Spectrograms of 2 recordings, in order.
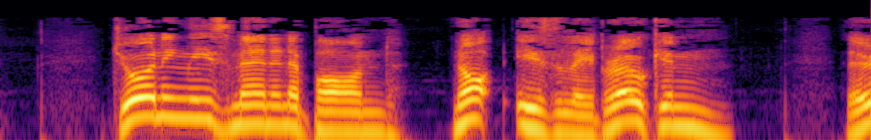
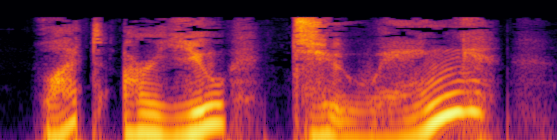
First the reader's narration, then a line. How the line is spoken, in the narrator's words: I hissed at him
